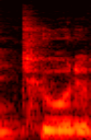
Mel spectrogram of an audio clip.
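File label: "intuitive", US English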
